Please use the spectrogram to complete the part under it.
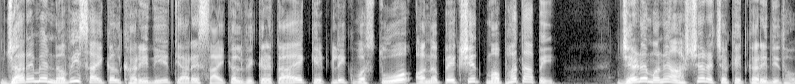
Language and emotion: Gujarati, surprised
